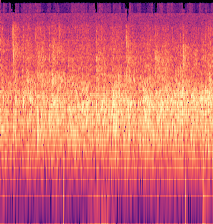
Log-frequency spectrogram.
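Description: An audience claps together in a short, dense burst of applause, steady throughout with no speech over it.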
